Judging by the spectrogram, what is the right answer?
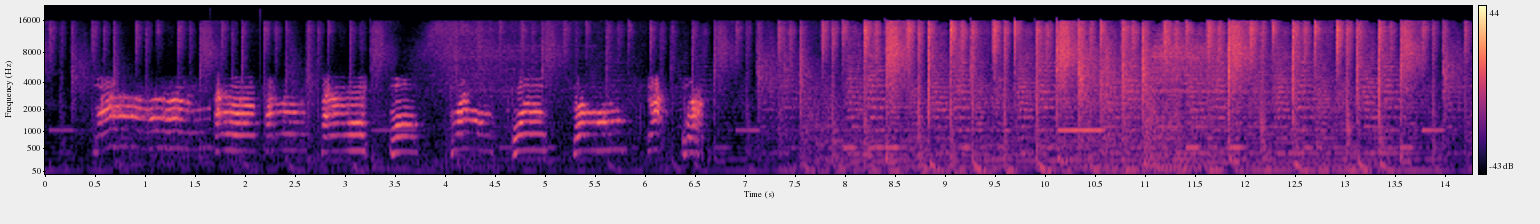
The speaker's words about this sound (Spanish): Según ellos, cada vez que el gato maúlla, hay un error en el código.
